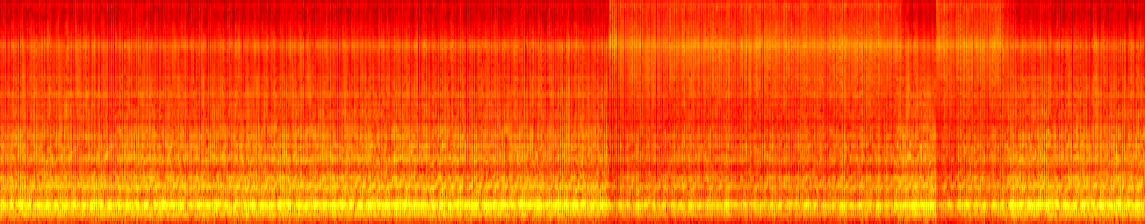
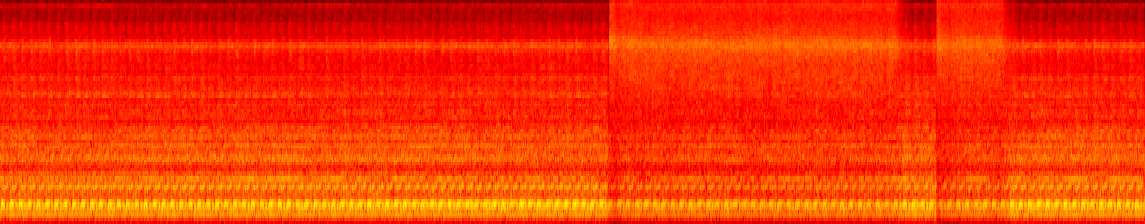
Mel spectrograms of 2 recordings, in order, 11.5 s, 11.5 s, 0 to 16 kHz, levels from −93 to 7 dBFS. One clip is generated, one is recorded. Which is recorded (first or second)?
second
